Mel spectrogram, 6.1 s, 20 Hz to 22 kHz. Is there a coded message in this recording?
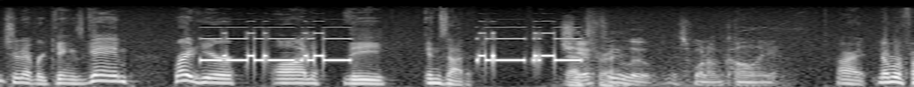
Yes: TTY/TDD text telephone tones (45.45 baud Baudot) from 1.3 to 3.9 s, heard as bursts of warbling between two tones, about 400 Hz shift, 1600 Hz centre, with speech in English. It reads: CAPE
